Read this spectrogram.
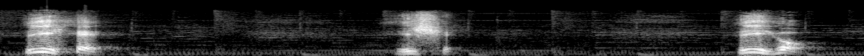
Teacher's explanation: il y a une tendance toute naturelle à chuinter légèrement le H tahitien quand le H est précédé de la voyelle mouillée I, suivi des quatre autres, A, E, O, U. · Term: le chuintement du H expiré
